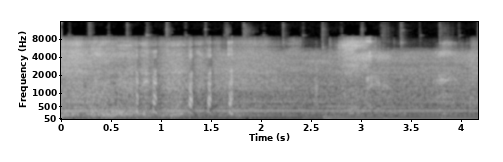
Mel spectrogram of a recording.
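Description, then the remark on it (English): A running car engine, with someone standing on the car, runs steadily, a constant low drone with a faint tonal hum. A few sharp taps punctuate the first half, and the rumble deepens slightly toward the end. “You're standing on a car that's running.”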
